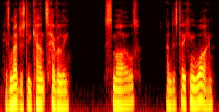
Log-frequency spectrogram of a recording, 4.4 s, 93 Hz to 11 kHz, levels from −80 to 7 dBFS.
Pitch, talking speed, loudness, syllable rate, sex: 125 Hz, 125 wpm, -17 LUFS, 4.9 syllables/s, male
